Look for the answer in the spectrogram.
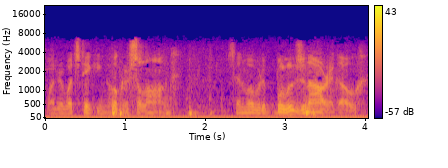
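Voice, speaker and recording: An actor playing a pompous, anxious middle-aged uncle in a blustering, theatrical 1940s radio comedy style. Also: male voice, sits low, lively intonation, fairly quick, music in the background. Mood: gloomy. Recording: dull, noisy 1940s radio recording.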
